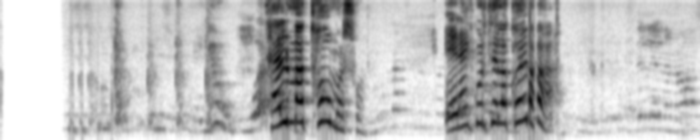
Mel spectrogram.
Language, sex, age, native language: Icelandic, male, 12, Icelandic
